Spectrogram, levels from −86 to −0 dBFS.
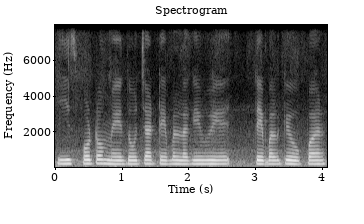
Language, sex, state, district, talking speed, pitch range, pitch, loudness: Hindi, female, Gujarat, Gandhinagar, 160 wpm, 200-210 Hz, 205 Hz, -14 LUFS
